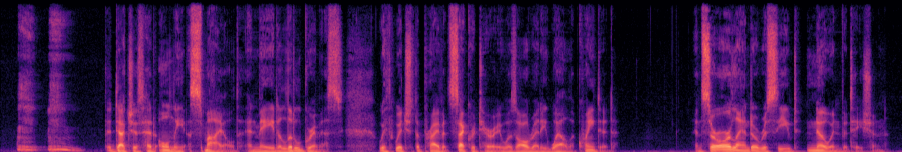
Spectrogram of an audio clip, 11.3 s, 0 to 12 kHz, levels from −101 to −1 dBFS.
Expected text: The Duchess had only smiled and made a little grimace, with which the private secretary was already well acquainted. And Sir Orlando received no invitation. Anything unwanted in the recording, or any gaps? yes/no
yes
